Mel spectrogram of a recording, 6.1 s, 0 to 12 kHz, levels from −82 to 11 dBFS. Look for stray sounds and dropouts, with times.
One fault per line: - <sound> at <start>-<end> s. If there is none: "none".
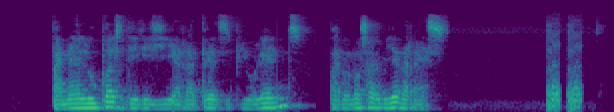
- laugh at 5.5-5.8 s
